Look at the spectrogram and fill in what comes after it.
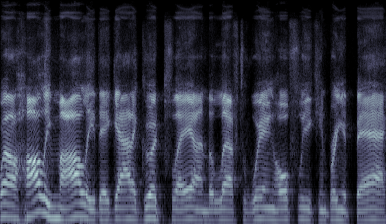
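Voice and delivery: Boston way of speaking. Answering co-hosts' question about a player's signing, in a boston accent. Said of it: "I just wanted to say Hall in a in a Boston accent".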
